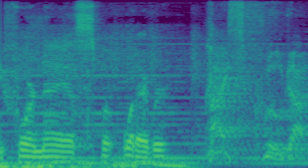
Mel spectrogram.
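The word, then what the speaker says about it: Forneus: die don't you uh they pronounced it fornius in this uh game I don't know I'm pretty sure it's actually supposed to be fornaeus but whatever I screwed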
